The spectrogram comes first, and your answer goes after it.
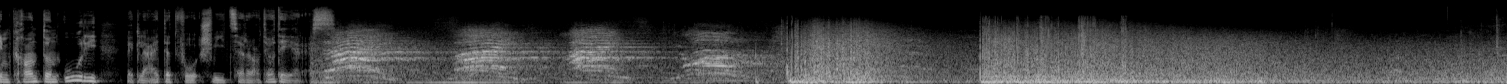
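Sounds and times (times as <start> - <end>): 
speech: 0.0 - 3.8, 4.5 - 5.8
symbolic blasting detonation at tunnel construction site: 6.8 - 14.9.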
